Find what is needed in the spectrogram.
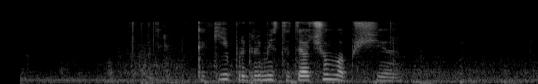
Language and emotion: Russian, angry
